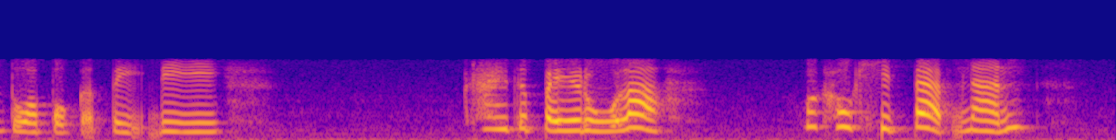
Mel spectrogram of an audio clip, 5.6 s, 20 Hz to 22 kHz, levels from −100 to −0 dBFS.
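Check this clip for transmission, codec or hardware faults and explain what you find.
One transmission fault is present. From 4.40 to 4.42 s there is packet loss with pitch repetition: about 20 ms went missing, consistent with a single lost packet, and the receiver filled the gap by repeating the last pitch period, heard as a brief held, buzzy note. The G.711 telephone coding path keeps the sound band-limited below 4 kHz.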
